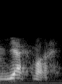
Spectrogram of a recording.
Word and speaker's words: Yakima: Did I say that right, Yakima, or is it Yakima? – Yakima. – Okay, yep. Yakima.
